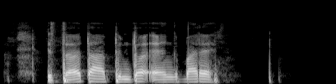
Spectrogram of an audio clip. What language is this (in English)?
Kalenjin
